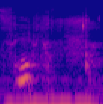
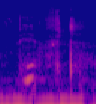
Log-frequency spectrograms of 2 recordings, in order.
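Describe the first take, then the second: First: The word ends with two fricative sounds. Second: The final fricative is replaced by a stop. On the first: "where two fricatives are put next to each other" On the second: "might be pronounced as"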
